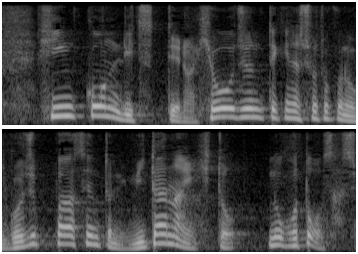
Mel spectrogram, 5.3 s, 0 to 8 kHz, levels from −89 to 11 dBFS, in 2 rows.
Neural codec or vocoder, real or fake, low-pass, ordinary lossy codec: none; real; 7.2 kHz; none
